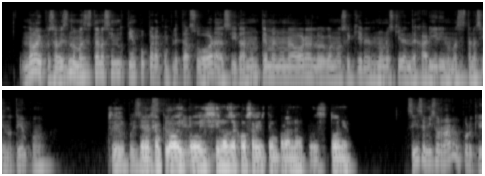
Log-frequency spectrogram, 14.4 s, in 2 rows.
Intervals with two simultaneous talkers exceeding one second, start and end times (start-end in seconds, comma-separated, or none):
8.8-10.5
